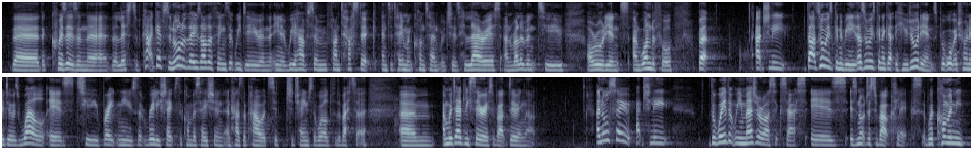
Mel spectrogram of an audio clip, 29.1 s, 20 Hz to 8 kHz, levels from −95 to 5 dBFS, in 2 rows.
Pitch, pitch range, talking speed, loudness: 195 Hz, 175-225 Hz, 225 wpm, -29 LUFS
